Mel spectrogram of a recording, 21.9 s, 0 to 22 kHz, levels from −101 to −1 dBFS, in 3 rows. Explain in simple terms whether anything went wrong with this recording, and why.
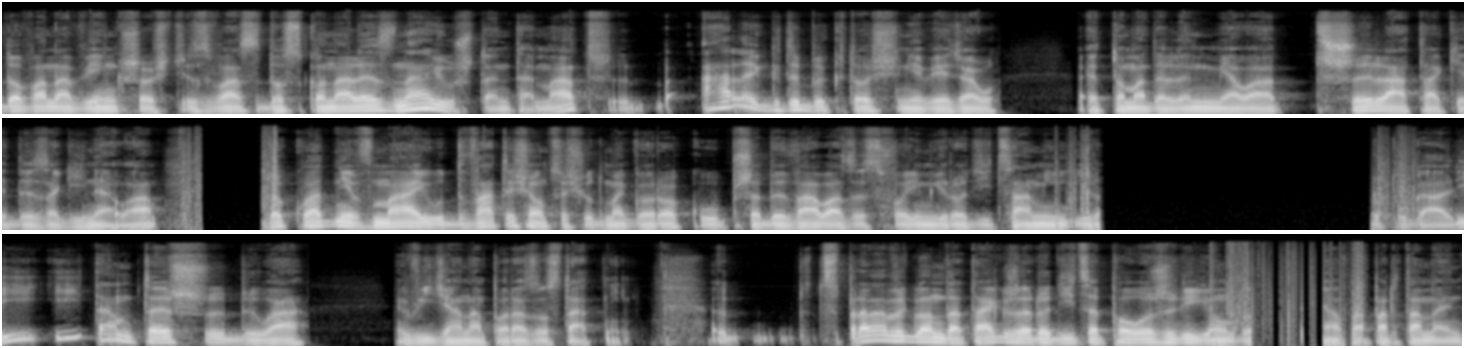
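Intermittent contact, a loose cable or plug briefly opening, drops the speech with crackly edges: about 0.31 s at 8.21 s after "lata kiedy zaginęła", 1.36 s at 12.58 s after "roku przebywała ze swoimi", and 0.37 s at 20.66 s after "tak że rodzice położyli".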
